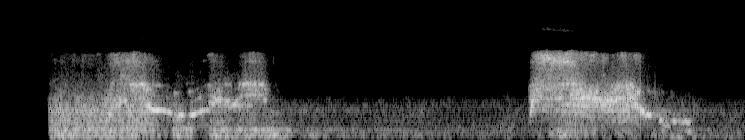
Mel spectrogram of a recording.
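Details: Cougar in a recording described as a horny cougar, played back indoors: two harsh, raspy screams, the first about two seconds long with a wavering, falling end, then a short pause and a second shorter scream that drops at its close.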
